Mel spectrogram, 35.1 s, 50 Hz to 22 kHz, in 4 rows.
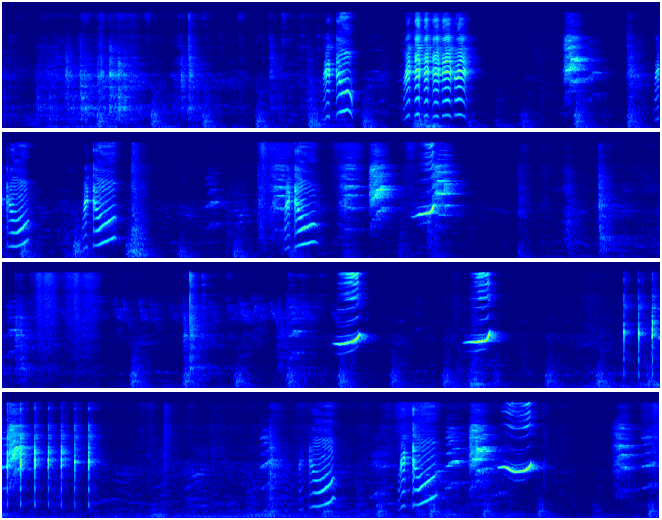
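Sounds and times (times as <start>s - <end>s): parakeets whistled calls: 13.7s - 14.9s, 21.4s - 22.5s, 23.7s - 24.2s, 32.3s - 33.5s.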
